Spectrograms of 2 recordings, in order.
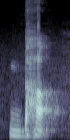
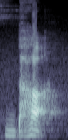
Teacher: it is labial with the lips, voiced from here, ba, and aspirated, bha. Labial, voiced, aspirated sound, bha. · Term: BH, Bha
